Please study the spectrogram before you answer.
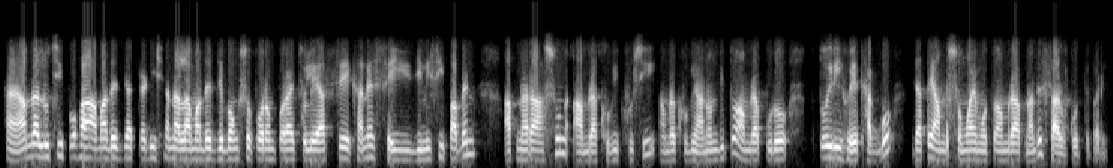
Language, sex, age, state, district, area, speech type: Bengali, male, 45-60, West Bengal, Paschim Bardhaman, urban, conversation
